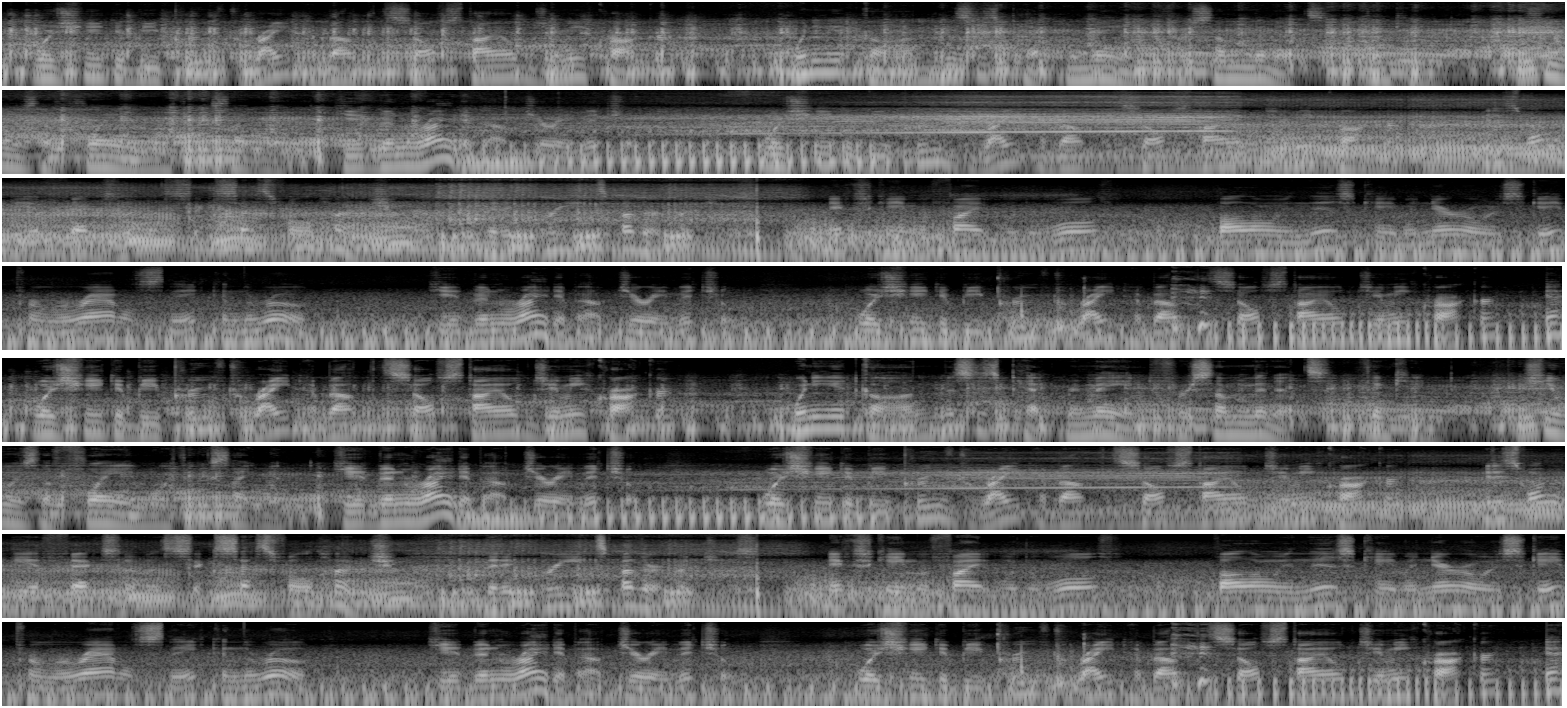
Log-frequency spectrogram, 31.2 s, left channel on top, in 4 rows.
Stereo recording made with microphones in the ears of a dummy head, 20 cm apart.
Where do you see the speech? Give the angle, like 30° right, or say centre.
70° right.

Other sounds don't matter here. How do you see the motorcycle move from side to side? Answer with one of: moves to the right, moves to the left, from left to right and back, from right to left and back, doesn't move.
moves to the right.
